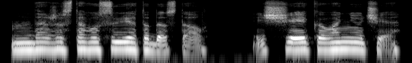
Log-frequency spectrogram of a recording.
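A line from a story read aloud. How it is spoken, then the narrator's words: Croaking through gritted teeth. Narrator (Russian): Процедил он сквозь зубы каркающим голосом Железнорукова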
